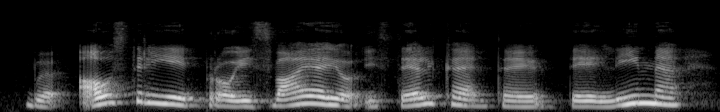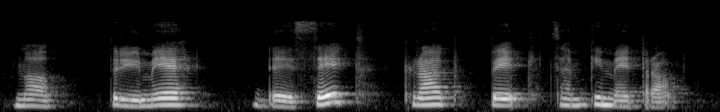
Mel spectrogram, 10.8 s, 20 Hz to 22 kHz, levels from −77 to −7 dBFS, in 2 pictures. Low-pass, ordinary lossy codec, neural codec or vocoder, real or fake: 10.8 kHz; none; codec, 24 kHz, 0.9 kbps, WavTokenizer, medium speech release version 1; fake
